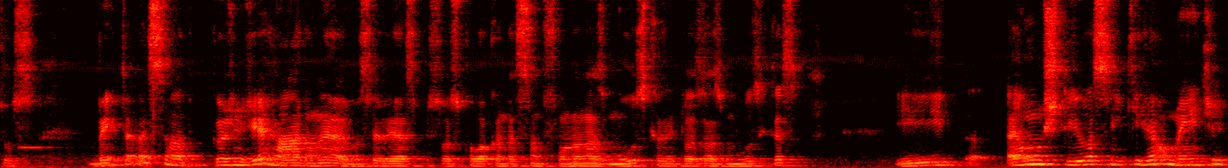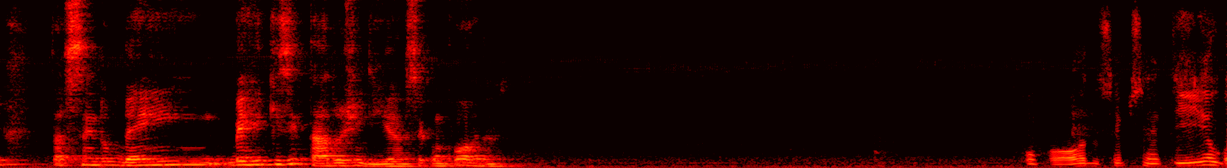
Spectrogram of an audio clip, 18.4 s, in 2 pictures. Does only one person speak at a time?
Yes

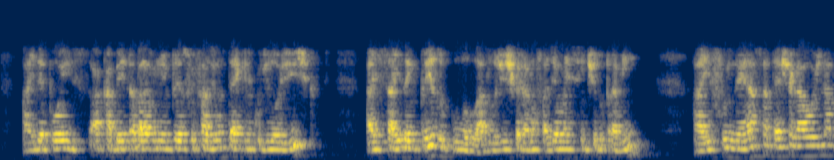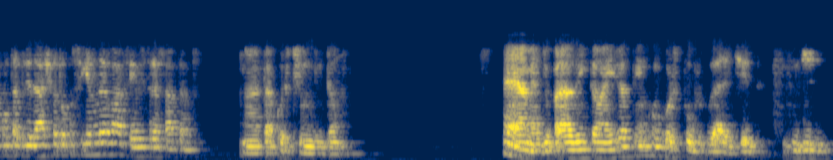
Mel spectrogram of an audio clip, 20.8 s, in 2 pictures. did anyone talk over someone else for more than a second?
No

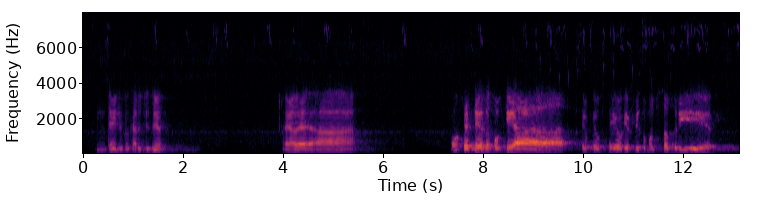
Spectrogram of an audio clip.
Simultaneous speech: No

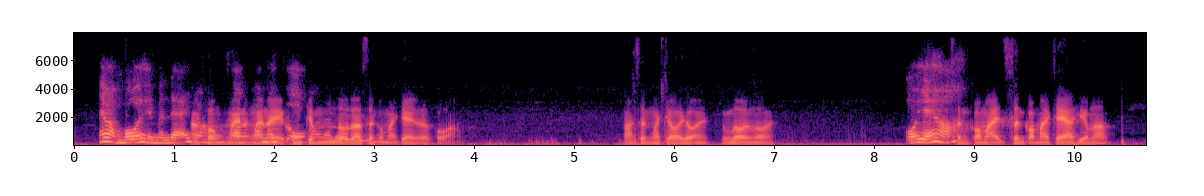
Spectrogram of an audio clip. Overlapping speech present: Yes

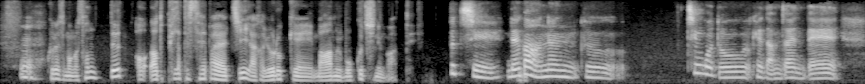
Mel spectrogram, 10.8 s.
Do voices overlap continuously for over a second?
No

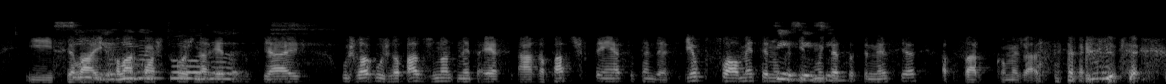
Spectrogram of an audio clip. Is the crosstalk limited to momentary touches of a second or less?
No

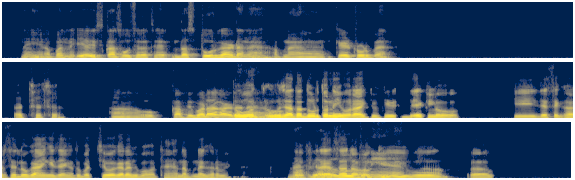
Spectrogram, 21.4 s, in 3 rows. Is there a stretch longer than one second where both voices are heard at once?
Yes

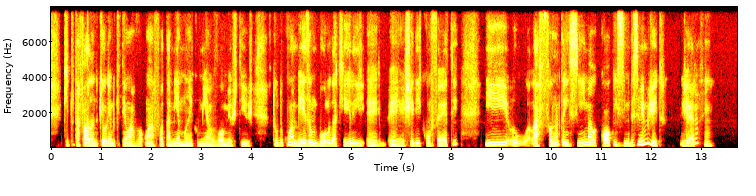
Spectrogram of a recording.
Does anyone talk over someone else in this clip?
No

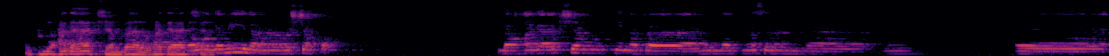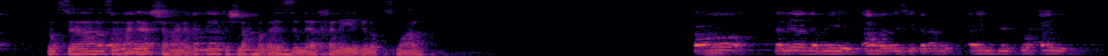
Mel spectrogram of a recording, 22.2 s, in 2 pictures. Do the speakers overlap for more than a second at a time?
Yes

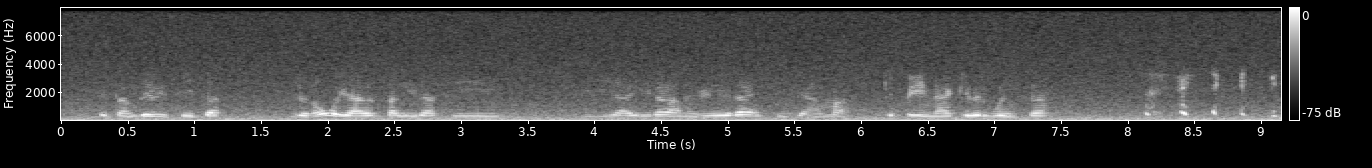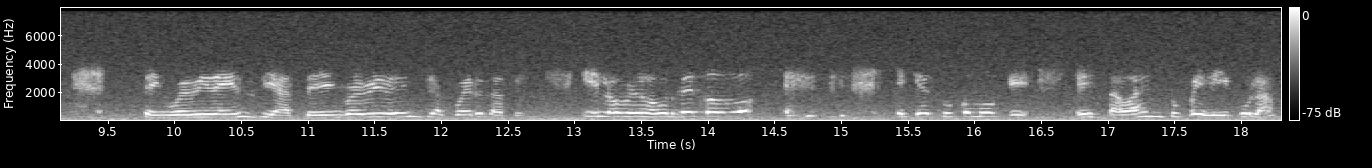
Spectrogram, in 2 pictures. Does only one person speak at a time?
Yes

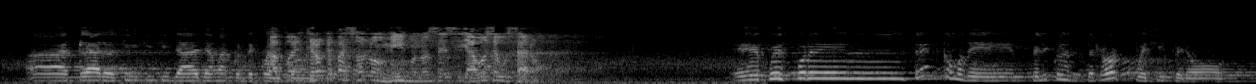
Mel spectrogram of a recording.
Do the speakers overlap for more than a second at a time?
No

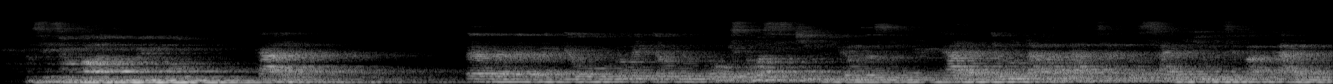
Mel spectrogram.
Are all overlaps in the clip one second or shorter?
Yes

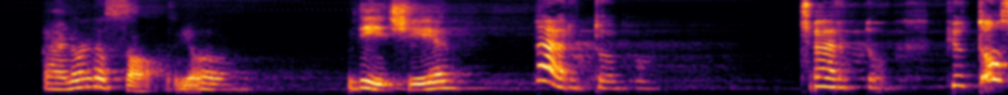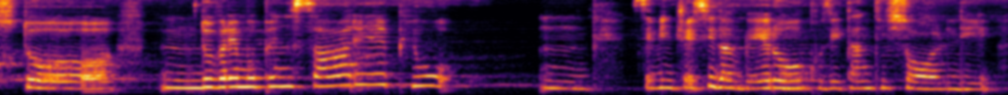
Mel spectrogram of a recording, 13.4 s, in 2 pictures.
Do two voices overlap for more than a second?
No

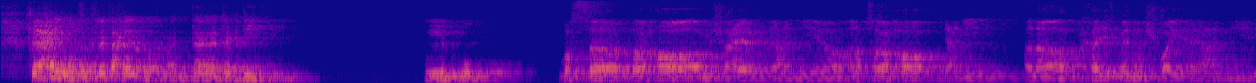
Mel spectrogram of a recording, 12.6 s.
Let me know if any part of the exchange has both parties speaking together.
No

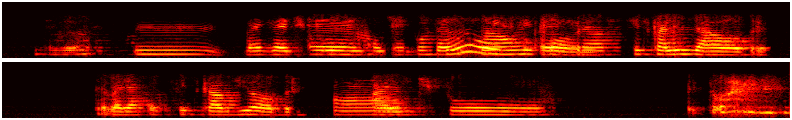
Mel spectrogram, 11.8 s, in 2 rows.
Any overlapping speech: Yes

